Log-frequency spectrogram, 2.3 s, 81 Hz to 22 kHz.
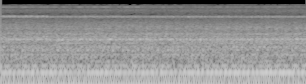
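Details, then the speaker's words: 2002 Kia Visto with unstable rpm, engine revved: steady fast even hum that never drops back to idle; owner suspects dirty or faulty idle speed control (ISC) valve. "Nah bunyi mesin itu tidak turun idle tidak turun selalu tinggi seperti ini seperti itu teman-teman"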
